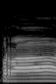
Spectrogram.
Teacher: ఇక్కడ మనం దీర్ఘం తీసుకోవాలి. దీర్ఘం తీసుకుంటే 2 సెకండ్లు ప్రా కాబట్టి ఇది గురువు అయిపోద్ది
